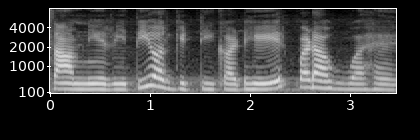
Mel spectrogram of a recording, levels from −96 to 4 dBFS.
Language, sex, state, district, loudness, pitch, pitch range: Hindi, male, Chhattisgarh, Raipur, -17 LUFS, 200 Hz, 195-225 Hz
